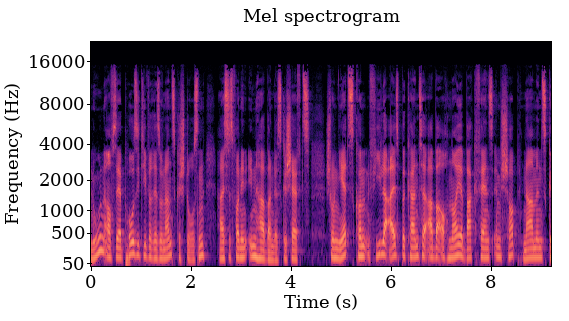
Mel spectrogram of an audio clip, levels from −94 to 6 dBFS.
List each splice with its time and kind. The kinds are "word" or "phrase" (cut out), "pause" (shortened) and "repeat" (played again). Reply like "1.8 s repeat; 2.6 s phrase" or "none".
none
